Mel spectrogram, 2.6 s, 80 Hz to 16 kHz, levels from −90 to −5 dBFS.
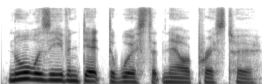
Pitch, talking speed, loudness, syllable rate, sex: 175 Hz, 230 wpm, -18 LUFS, 5.4 syllables/s, female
